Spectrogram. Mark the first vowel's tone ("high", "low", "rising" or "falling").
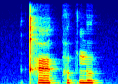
low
